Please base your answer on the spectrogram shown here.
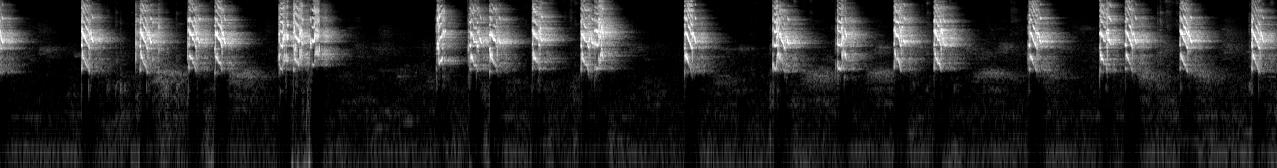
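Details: Breeding pair of lovebirds chirping: rapid series of shrill, high-pitched squeaky chirps in uneven bursts of two to four notes, with brief silent gaps, steady low hum underneath indoors.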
